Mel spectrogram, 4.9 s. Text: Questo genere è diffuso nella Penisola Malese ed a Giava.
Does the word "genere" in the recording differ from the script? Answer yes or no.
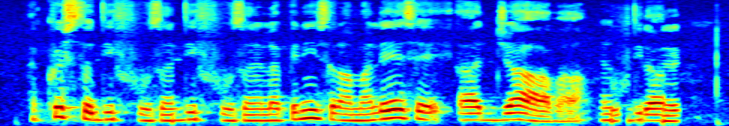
yes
